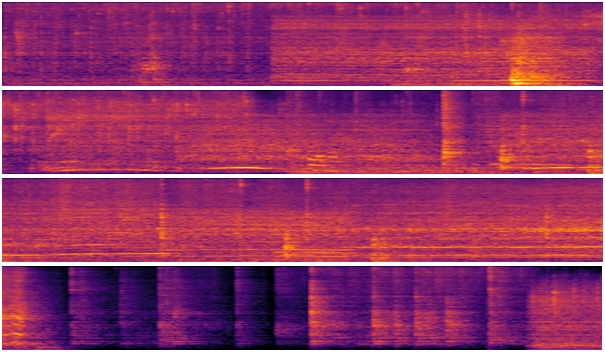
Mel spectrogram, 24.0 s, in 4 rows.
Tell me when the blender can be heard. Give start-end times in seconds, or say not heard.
2.6-18.2.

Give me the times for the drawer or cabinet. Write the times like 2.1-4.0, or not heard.
5.0-5.7.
